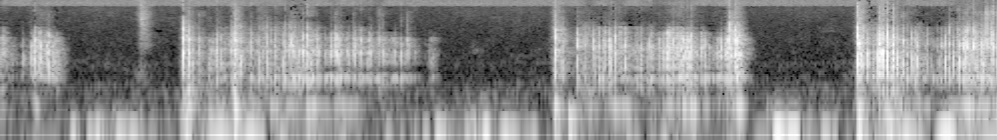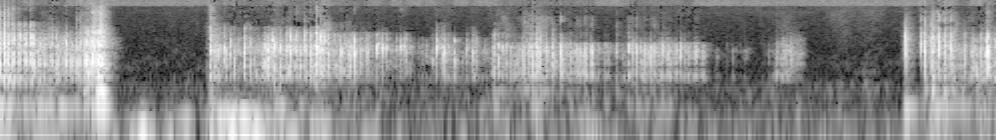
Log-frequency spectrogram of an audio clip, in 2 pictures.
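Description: Long nails tap and scratch across the resin rhinestone beads of a diamond painting set on a wooden frame. Bursts of dense, clicky rattling scratches run in stretches of a second or more, separated by short pauses. The bright, crackling texture centers on the mid-range with quick ticks in a close, dry sound.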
